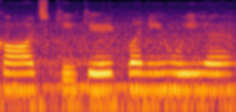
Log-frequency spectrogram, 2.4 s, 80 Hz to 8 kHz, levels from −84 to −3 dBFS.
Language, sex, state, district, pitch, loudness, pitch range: Hindi, female, Chhattisgarh, Raipur, 195 Hz, -15 LUFS, 195-200 Hz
